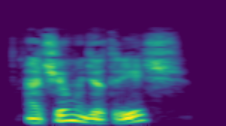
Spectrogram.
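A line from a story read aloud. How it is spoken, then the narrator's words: Gentle melodic question. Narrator (Russian): спросила Фьямелла нежным мелодичным голосом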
